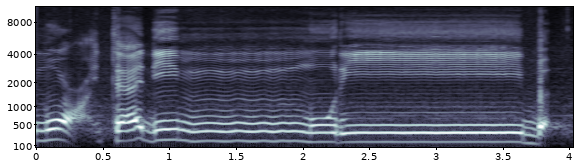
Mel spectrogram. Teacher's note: Tanwin bertemu dengan huruf mim. Maka hukum bacanya idgham bighunah. Ya, artinya kita harus harus didengungkan.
